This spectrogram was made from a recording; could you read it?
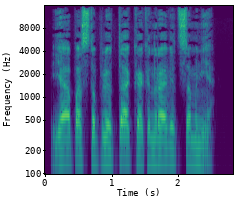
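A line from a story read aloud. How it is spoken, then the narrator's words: Answered coldly. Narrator (Russian): холодно ответил Лайтборн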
